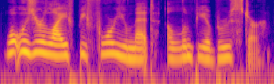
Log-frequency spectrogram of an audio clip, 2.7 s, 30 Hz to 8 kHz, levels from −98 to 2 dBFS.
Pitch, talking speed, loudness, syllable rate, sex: 195 Hz, 195 wpm, -19 LUFS, 5.7 syllables/s, female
